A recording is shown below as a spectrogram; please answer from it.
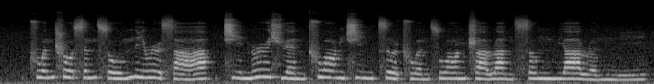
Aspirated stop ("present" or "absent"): absent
